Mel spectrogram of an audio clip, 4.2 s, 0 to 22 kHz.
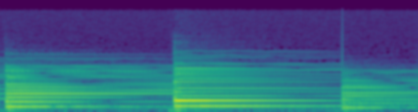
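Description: Song intro on a keyboard: three slow chords, each struck and left to ring and fade, about one every 1.7 seconds.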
